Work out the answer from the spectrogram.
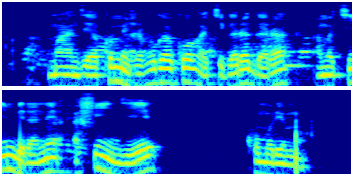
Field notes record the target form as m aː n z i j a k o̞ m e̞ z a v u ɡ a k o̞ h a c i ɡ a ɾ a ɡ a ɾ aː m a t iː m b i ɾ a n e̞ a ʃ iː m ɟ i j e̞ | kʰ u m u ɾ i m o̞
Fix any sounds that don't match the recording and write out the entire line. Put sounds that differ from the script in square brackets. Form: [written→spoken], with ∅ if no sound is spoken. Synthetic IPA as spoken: m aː n z i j a k o̞ m e̞ [z→ʒ] a v u ɡ a k o̞ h a c i ɡ a ɾ a ɡ a ɾ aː m a [t→c] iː m b i ɾ a n e̞ a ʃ iː [m→ɲ] ɟ i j e̞ | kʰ u m u ɾ i m o̞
